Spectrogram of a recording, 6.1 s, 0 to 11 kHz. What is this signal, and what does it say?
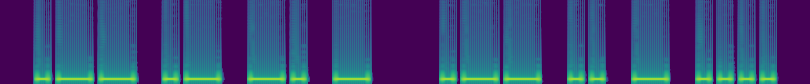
Morse code, heard as a keyed tone, about 15 wpm, 700 Hz. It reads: WANT WITH
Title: Sentences from Top 1400 Words 15wpm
